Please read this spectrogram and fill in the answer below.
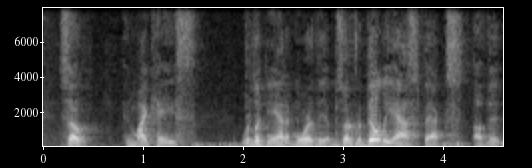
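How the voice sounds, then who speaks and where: There is audible room echo as a man speaks in a fairly high pitch with a somewhat breathy sound. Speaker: tech analyst. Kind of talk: conference talk. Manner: halting, many fillers.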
